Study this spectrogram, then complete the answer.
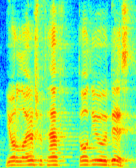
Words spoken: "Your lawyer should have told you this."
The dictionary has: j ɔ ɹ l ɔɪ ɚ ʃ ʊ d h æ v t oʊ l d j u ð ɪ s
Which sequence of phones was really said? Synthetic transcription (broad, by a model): j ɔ ɹ l ɔɪ ɚ ʃ ʊ d h æ v t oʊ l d j u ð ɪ s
